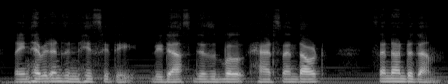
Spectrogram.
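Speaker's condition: No condition

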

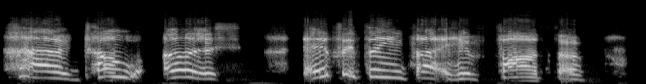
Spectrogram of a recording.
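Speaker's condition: Cerebral palsy; doctor told mother of diagnosis

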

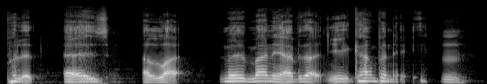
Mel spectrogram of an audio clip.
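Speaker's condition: Cerebral palsy; second COVID vaccine dose

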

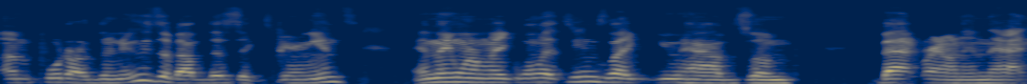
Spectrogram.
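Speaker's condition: Cerebral palsy; from birth, hands distorted, dexterity issues, types with one finger, needs 90-95% assistance from provider

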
